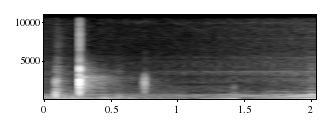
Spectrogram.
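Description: Soft background music with steady held notes, and three short sharp clicks in the first second, the loudest about a third of a second in.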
